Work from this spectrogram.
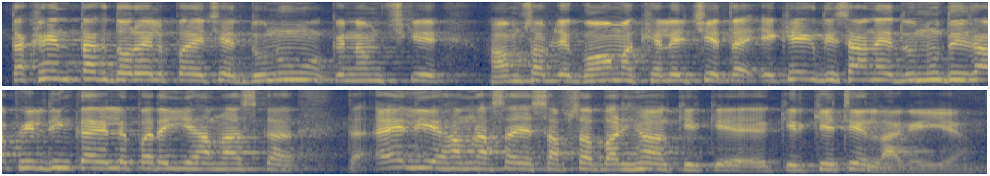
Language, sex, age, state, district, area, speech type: Maithili, male, 18-30, Bihar, Saharsa, urban, spontaneous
